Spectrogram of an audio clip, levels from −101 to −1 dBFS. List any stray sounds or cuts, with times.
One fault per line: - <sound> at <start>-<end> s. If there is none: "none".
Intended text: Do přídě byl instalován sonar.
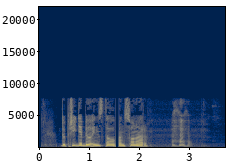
- dropout at 1.5-1.6 s
- laugh at 2.6-3.1 s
